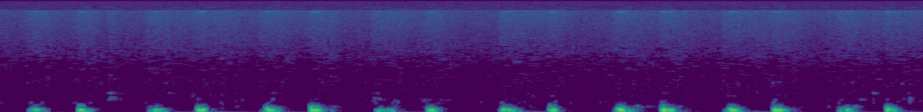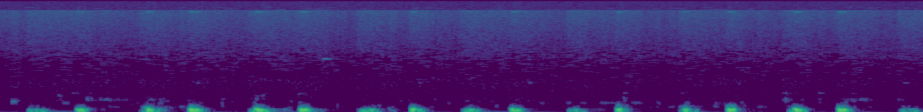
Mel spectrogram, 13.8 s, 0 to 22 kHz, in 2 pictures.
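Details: Heartbeat recorded late at night while resting in bed before sleep: soft steady paired thumps at about 71 beats a minute; normal resting heartbeat.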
